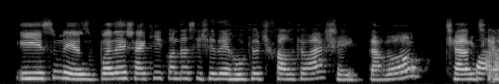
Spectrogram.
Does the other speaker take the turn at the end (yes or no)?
yes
